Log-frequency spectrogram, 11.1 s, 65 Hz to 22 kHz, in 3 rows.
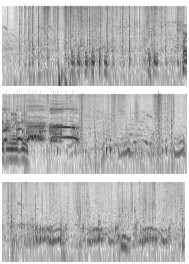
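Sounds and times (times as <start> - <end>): wings flapping: 0.2 - 11.0
pigeons cooing: 0.7 - 11.0.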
